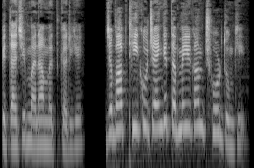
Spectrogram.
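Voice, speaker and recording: A woman's voice: on the high side, expressive, moderate pace, dry recording, clean studio sound, pitched above the performer's own voice, lightly acted. A woman voicing an earnest, dutiful college-age daughter in a story, eager and reassuring. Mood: pleading, determined.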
